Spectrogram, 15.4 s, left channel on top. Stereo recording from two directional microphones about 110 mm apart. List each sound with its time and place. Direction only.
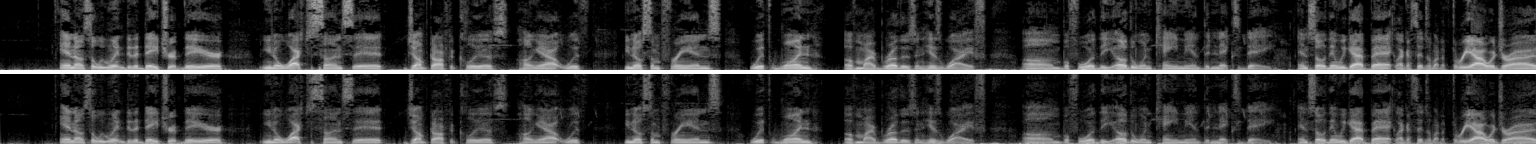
0.6 s speech: 35° left (ahead or behind)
